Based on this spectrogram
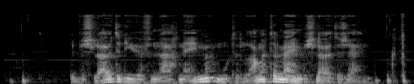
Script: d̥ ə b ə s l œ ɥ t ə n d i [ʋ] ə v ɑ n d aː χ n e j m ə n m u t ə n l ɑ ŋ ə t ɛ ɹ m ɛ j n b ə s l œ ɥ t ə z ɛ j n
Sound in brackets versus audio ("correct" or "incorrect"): correct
